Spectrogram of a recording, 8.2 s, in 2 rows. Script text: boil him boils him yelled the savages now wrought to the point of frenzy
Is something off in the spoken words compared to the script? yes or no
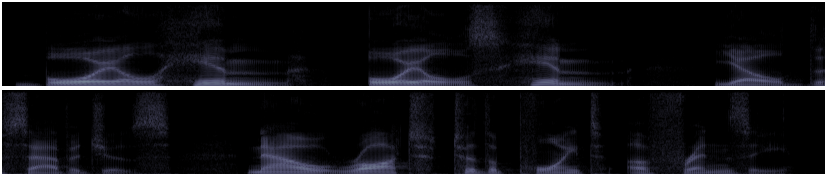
no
